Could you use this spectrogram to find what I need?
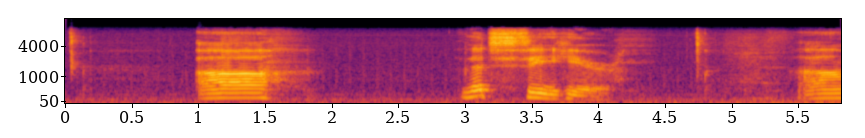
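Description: An elderly man talks with animation into a microphone, in short bursts.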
